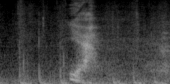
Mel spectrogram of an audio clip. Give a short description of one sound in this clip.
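A young man speaks briefly in a low, troubled voice.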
